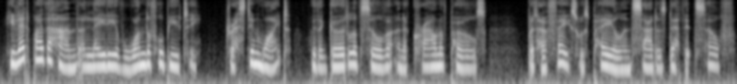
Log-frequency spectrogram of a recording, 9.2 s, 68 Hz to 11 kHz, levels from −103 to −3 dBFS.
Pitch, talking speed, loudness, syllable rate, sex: 205 Hz, 215 wpm, -22 LUFS, 5.2 syllables/s, female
